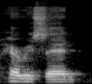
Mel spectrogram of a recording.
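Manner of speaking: plain reading voice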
